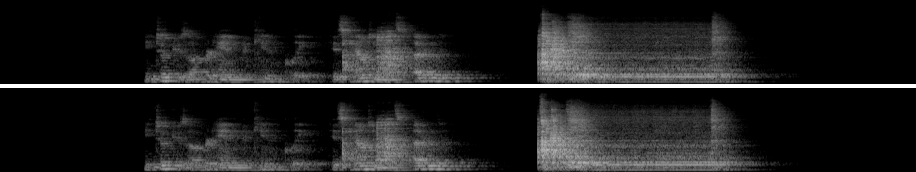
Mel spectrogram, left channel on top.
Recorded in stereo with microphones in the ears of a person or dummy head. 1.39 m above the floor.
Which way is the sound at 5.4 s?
80° right.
